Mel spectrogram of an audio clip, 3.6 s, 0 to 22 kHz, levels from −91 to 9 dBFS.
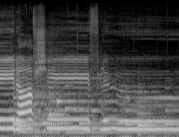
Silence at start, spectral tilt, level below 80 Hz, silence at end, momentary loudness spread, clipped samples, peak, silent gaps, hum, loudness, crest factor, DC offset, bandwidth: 0 s; -6 dB/octave; -48 dBFS; 0 s; 7 LU; under 0.1%; -2 dBFS; none; none; -18 LUFS; 16 dB; under 0.1%; 15.5 kHz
